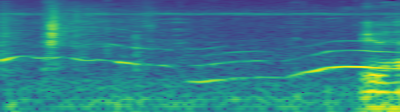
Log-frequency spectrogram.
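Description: Faint animal calls: two drawn-out cries that glide up and down in pitch, the second rising near the end.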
